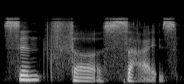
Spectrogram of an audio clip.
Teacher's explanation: be very tricky because there's s t h and S so behind the teeth for the S synth and out for the th and then back for the S synthesize try it slow if you have trouble moving between those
